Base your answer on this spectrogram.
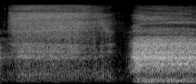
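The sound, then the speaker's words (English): A group of people in a standing stretch drawing a deep breath in together: a broad, airy rush lasting about a second, a brief near-silent gap, then a second, louder airy rush that holds to the end. “Let's lift to the sky, stretch. Take a deep breath in.”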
